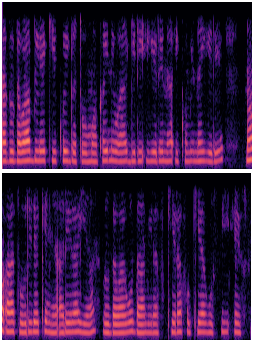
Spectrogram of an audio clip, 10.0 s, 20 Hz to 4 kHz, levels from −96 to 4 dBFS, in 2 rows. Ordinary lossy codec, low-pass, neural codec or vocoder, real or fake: none; 3.6 kHz; vocoder, 22.05 kHz, 80 mel bands, HiFi-GAN; fake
